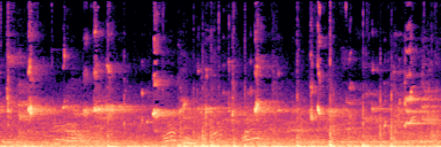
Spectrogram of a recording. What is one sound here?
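A basketball bounces on a hardwood floor.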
